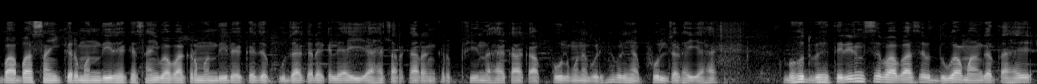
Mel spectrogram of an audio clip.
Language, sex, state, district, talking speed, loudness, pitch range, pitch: Chhattisgarhi, male, Chhattisgarh, Jashpur, 200 wpm, -21 LUFS, 90-100 Hz, 95 Hz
